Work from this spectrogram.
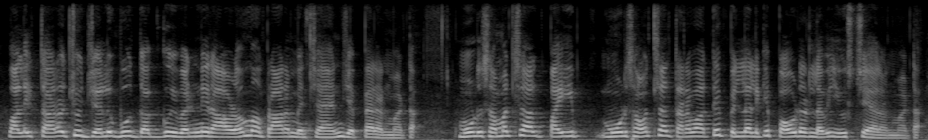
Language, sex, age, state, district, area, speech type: Telugu, female, 18-30, Andhra Pradesh, Chittoor, rural, spontaneous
